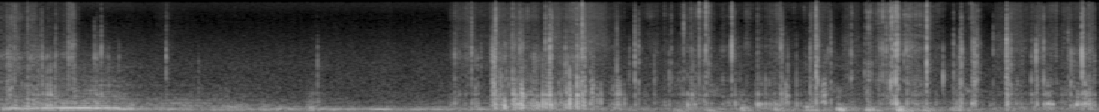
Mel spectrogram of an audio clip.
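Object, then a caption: Glossy wrapping paper on a small gift box. Fingertips with long painted nails rub and press the glossy red Christmas paper wrapped around a small gift box. A few soft taps sound over a low hum during the first six seconds, then dense, bright crinkling and crunching rustles continue steadily to the end.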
